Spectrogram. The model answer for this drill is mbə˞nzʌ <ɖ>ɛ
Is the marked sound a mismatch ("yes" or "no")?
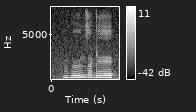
no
